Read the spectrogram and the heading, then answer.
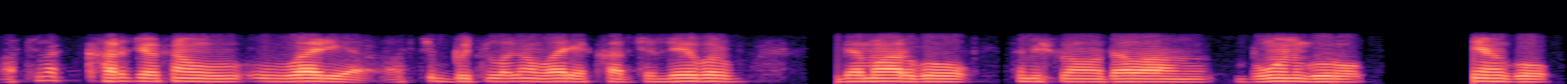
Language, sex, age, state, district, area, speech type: Kashmiri, male, 30-45, Jammu and Kashmir, Ganderbal, rural, conversation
